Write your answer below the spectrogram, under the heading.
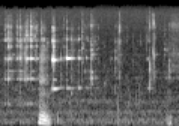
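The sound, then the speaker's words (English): Drinking glasses clink together in a toast: one bright clink rings out briefly with a short glassy tone. Soft liquid and handling noises follow, all quiet, with no voices. “So we're going to cheers here, some clinkies, get some actual reactions to us.”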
